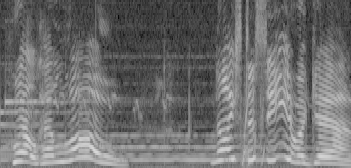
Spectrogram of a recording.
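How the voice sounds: An extremely high-pitched, cartoonish character voice talks at a very slow pace over clear background music.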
